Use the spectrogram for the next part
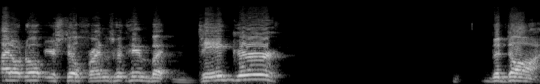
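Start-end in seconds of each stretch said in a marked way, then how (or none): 2.0-5.4 slow, deliberate, emphatic stress on Digger. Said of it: "emphasized how I said that".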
